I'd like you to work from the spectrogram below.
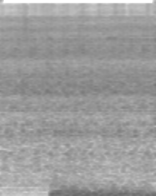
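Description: A vehicle engine idles in a low, steady rumble that kicks in about a third of the way through and holds at moderate loudness to the end, with no voices.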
